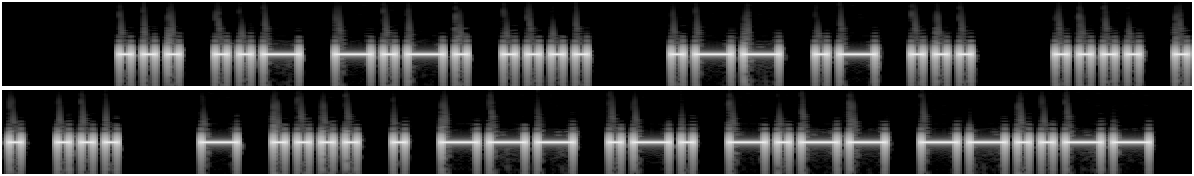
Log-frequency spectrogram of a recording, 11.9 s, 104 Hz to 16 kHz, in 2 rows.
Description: Morse code, heard as a keyed tone, about 20 wpm, 700 Hz. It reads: SUCH WAS HIS THEORY,
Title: Sentences from Top 1000 Words - Review Part 4 - 20wpm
